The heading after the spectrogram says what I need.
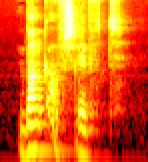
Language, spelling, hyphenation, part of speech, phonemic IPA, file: Dutch, bankafschrift, bank‧af‧schrift, noun, /ˈbɑŋk.ɑfˌsxrɪft/, Nl-bankafschrift.ogg
- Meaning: bank statement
